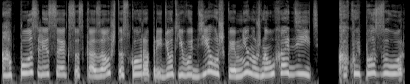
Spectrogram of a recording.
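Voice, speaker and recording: A woman reading an audiobook puts on a heartbroken young woman with a thin, high whimper that keeps rising into a plaintive squeak. The delivery is close and dry, with no room sound around it. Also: normal speed, no room sound. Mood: sobbing. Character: tearful young woman, ashamed and distraught. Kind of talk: audiobook character voice.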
